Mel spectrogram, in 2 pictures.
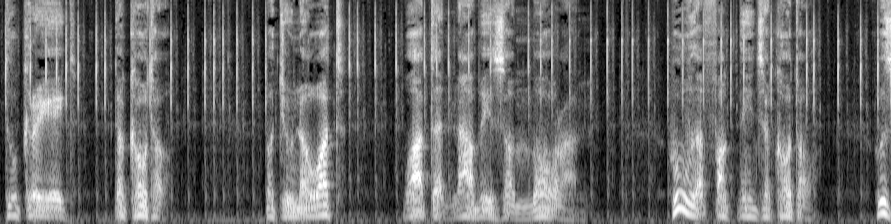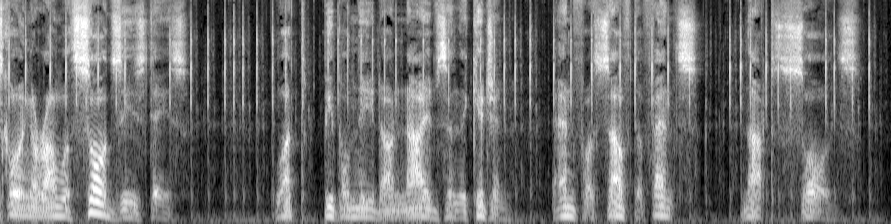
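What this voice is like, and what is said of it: Bad fake Japanese accent. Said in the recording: “My deepest apologies to the Japanese. What a shitty accent I tried ... more horrible, terrible accents”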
